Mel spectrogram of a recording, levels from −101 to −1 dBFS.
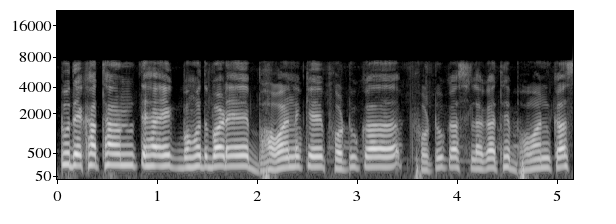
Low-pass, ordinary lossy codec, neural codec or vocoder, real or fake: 7.2 kHz; none; none; real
